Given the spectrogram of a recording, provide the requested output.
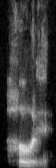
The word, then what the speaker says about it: hurry: there's no reason to extend that R. Okay, it's going to be hurry, blurry, lurry.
